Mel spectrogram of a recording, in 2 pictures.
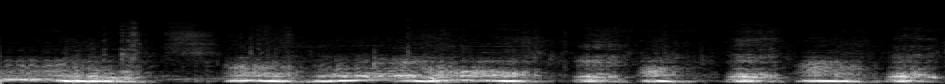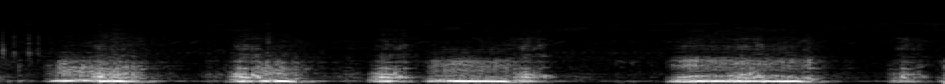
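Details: Two male lion brothers roar at night, around seven o'clock, near Kruger National Park after a giraffe kill: deep grunting pulses, possibly a long-range contact call with a breakaway group of lionesses to the south.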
